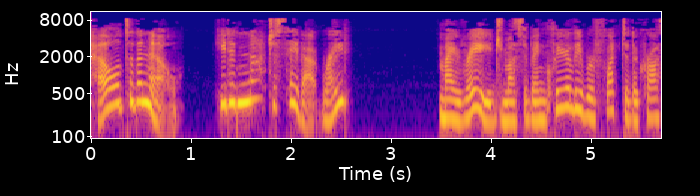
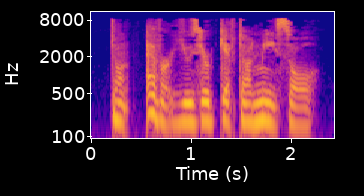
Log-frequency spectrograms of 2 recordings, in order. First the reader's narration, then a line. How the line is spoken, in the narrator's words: growled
